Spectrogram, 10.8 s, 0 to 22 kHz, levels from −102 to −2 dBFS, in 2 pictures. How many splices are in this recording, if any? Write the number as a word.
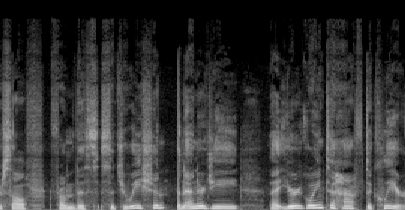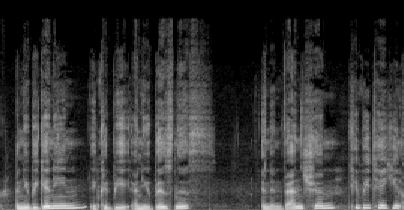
three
